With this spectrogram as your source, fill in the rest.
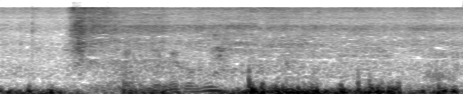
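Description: Chicken in a yogurt coating chars on a barbecue with a soft hiss and sizzle, partly under a voice talking nearby.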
